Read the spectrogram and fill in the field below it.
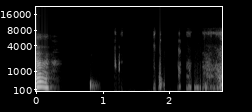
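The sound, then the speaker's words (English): A sharp, high-pitched voiced gasp bursts out at the start, exaggerated and cartoonish, followed by quiet gaps, scattered soft clicks and brief breathy vocal noises. “When you do that anime gasp, I have no idea what the fuck's going on.”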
